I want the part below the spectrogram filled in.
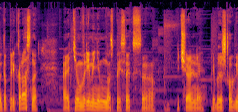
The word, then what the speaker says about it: SpaceX: Что у тебя произношение компании, в России все говорят SpaceX, а, видимо, в Штатах все говорят SpaceX. Я даже сначала не понял, про какую компанию ты говоришь, так на секунду залип.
